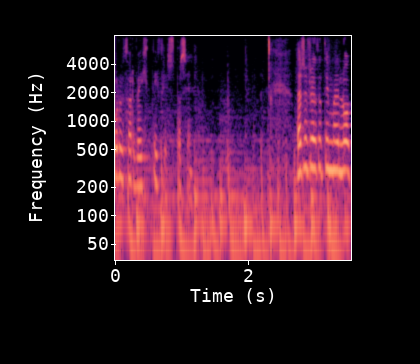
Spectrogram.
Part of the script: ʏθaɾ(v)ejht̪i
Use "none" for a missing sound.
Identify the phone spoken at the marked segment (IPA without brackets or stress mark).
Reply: v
